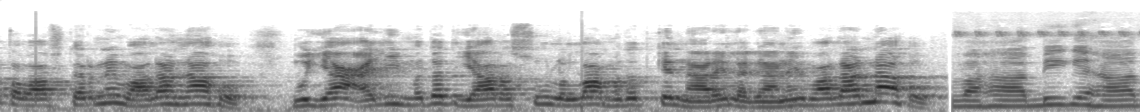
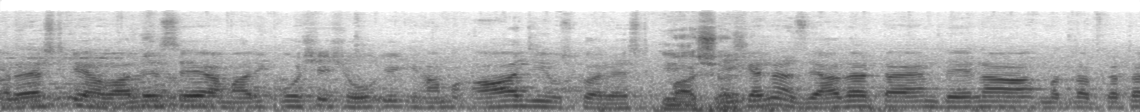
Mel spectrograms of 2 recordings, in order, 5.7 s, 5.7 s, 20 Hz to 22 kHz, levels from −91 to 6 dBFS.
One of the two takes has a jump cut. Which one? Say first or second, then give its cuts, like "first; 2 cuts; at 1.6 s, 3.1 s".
first; 1 cut; at 4.7 s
